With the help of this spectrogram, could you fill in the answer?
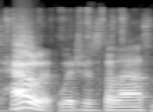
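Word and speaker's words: Hallett: JJ ll eat tt which is pronounced the same way as Howlett which was the last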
